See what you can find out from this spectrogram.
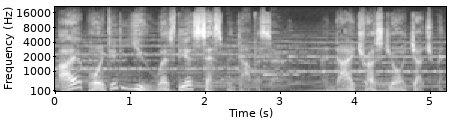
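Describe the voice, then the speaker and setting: Old fisherman elder, very deep voice, expressive rise and fall, measured and earnest, game music behind. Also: exaggerated voice. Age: older. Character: wise elderly fisherman and official, calm and fair. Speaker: elder who appoints an assessment officer. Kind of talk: game voice acting.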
